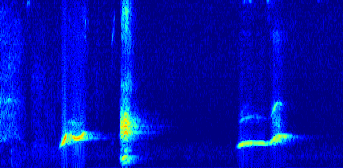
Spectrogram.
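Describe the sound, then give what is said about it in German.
A person whistles in short bursts to call a dog back: a rising two-note whistle, a brief sharp chirp, then another upward-sliding whistle after a pause. Clear and fairly loud, with no talking. “jetzt muss ich mir in den Hund ranpfeifen.”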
